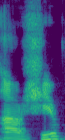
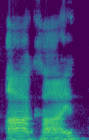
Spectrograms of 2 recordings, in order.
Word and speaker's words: archive: also common mispronounced word it is not our ship it's archive the archives still left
